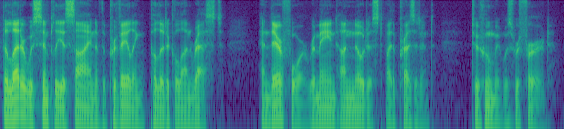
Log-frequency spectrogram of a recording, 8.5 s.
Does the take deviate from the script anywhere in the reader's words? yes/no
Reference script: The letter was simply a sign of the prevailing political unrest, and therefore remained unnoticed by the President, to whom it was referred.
no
